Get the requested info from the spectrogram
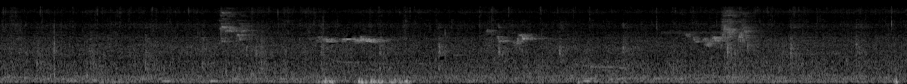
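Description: Steady rain falling, with short bird chirps every second or two and a few low thumps about three and a half seconds in.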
